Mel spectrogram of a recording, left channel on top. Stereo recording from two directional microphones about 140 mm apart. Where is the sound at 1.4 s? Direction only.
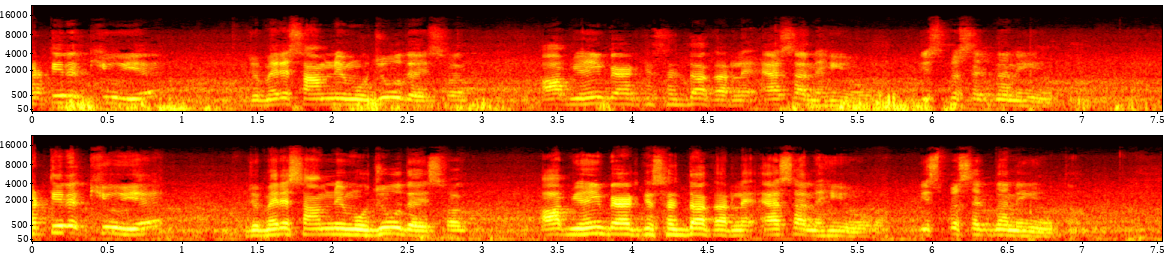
50° right (ahead or behind).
